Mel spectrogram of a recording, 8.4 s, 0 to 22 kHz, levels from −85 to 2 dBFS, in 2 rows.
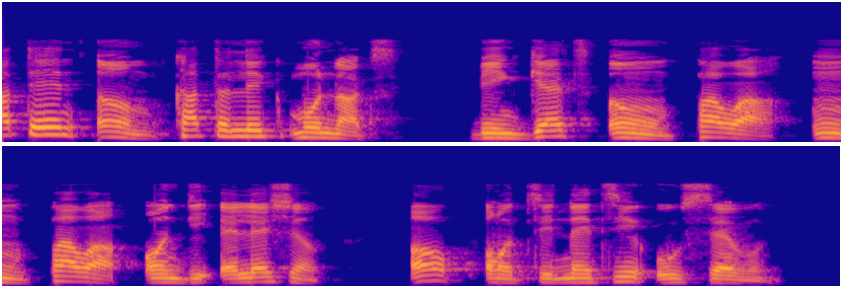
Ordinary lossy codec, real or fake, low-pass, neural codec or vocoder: none; real; 7.2 kHz; none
